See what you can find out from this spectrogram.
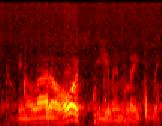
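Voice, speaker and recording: An actor playing a hostile, suspicious horse thief guarding his land, with a rural American accent and a curt, gruff manner, in 1950s Western radio style. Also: lowish voice, expressive, a little fast, lightly acted. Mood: suspicious, grudging. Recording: muffled, noisy 1950s radio recording.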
